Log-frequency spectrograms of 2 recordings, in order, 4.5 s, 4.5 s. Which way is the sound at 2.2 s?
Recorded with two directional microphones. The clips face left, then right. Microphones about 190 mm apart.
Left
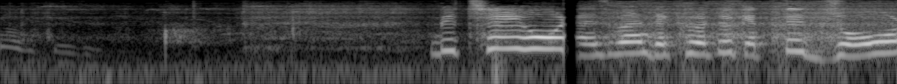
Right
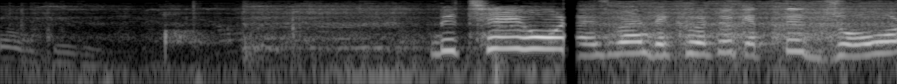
25° right (ahead or behind).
